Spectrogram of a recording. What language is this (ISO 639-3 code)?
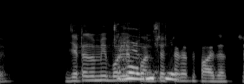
ben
